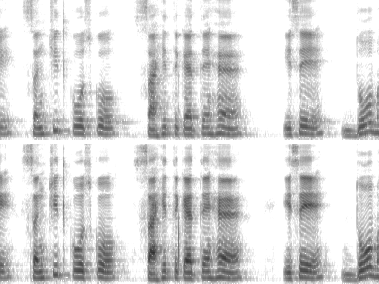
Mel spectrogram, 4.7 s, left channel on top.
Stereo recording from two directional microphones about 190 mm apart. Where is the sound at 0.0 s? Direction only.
15° right (ahead or behind).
